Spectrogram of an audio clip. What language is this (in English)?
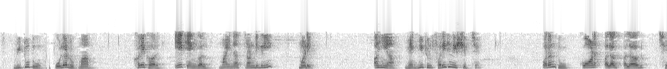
Gujarati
